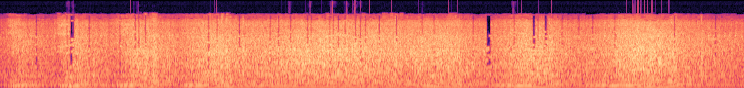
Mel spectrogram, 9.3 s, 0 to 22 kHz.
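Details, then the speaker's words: 1098cc A-series engine after SU HS2 carburetor service (new float, gaskets, needle and jet, rich H6 needle swapped for AN) plus cleaned and reset points: clean repeated rev blips, smooth and even, running well. "so we all it's all back together now all seem to be running quite well"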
